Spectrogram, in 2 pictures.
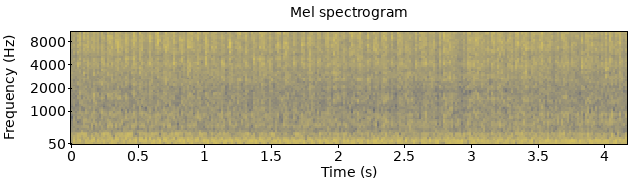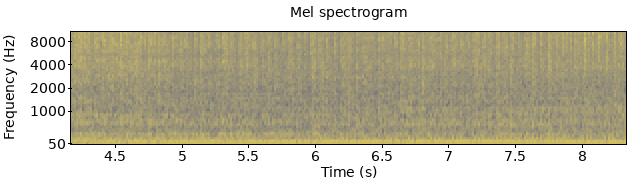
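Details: Freshly rebuilt 406 V8 breaking in, 5 min 15 s into a planned 15-minute run: loud, steady rumble at fast idle, no knock or tick, healthy. Open plenum fitted; crew thinks it may need a bigger carburetor.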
